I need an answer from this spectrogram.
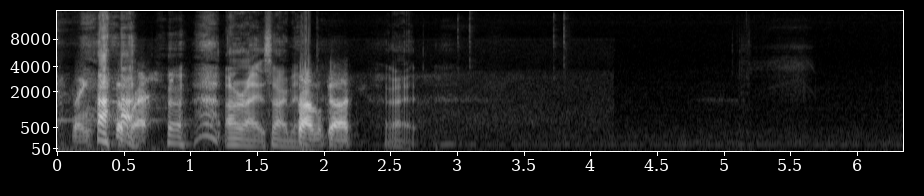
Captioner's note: laughs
